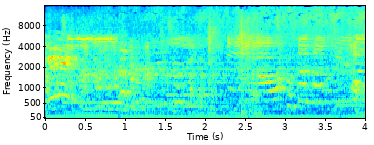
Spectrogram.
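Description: Several people's voices, children's among them, calling out and chattering excitedly over background music with a steady bass line.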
